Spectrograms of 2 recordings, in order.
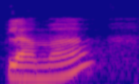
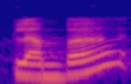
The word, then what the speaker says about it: plumber: the correct pronunciation is Plummer but the speakers in outer and expanding circle countries go for the spelling since there's a B in the spelling they would pronounce it - so plumber' instead of Plummer similarly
